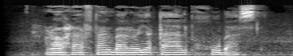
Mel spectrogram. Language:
Persian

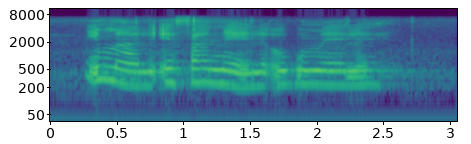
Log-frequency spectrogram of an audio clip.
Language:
Zulu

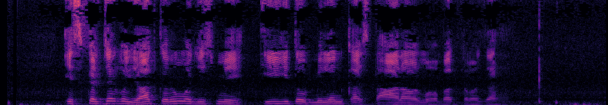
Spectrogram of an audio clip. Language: Urdu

